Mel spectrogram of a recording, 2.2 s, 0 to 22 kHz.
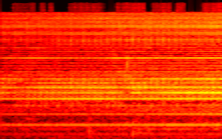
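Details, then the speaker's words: LGB small locomotive 7-pole motor and reassembled gearbox on bench supply at 20-24 volts, about half an amp: loud steady high whine rising slightly in pitch, noisy but smooth; normal gear whine at full speed. "So this is 20 volts, and this is 24 volts. As you can see, it makes a lot of noise."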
